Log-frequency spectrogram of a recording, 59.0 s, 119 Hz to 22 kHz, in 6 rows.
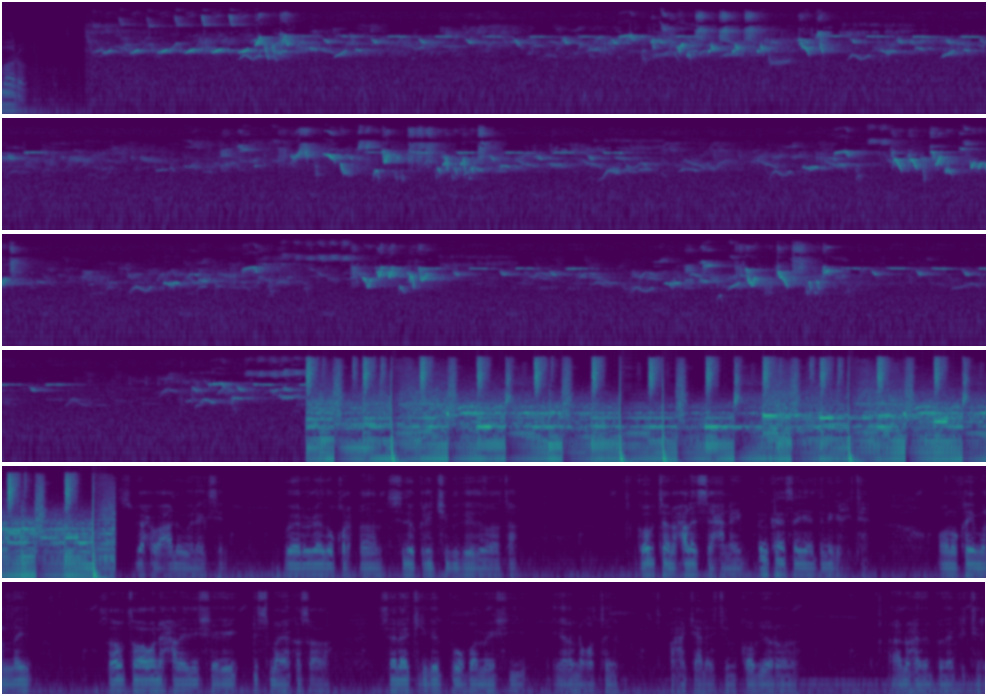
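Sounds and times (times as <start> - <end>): small birds chirping: 0.9 - 59.0.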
